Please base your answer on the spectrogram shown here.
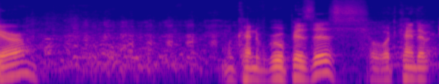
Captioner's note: laughter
